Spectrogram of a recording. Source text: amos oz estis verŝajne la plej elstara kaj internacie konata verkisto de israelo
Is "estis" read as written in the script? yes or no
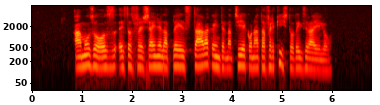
no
